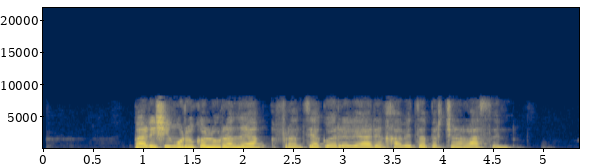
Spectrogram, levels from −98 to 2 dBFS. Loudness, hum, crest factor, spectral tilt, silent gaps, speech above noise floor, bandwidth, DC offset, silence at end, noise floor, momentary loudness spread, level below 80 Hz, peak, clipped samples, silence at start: -16 LUFS; none; 14 dB; -5 dB/octave; none; 62 dB; 7.8 kHz; under 0.1%; 0.7 s; -77 dBFS; 10 LU; -58 dBFS; -2 dBFS; under 0.1%; 0.9 s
